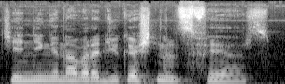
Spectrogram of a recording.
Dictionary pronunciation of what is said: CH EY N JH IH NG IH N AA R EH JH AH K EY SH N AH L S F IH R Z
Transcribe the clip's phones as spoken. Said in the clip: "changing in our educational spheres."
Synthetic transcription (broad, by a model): CH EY N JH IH NG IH N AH R EH JH AH K EY SH N AH L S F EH R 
